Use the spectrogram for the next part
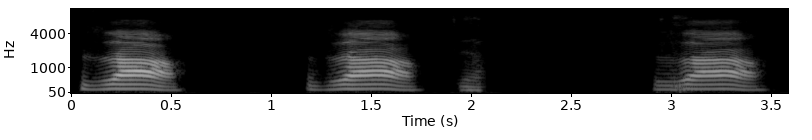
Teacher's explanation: জিভের আগা, আমাদের যে জিহ্বা আছে, জিভ আছে, জিহ্বা, জিভের আগা এবং সামনের উপরে এবং নিচের দুই দাঁতের আগা, দুই দাঁতের আগার সাথে লাগিয়ে উচ্চারিত হয়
